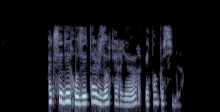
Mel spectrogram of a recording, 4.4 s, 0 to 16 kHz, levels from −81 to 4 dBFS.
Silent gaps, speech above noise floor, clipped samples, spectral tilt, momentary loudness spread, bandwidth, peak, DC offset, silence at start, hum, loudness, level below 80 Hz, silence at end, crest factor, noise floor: 2.85-2.90 s; over 70 dB; under 0.1%; -5 dB/octave; 15 LU; 7.8 kHz; -4 dBFS; under 0.1%; 0.95 s; none; -20 LUFS; -62 dBFS; 0.9 s; 18 dB; under -90 dBFS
